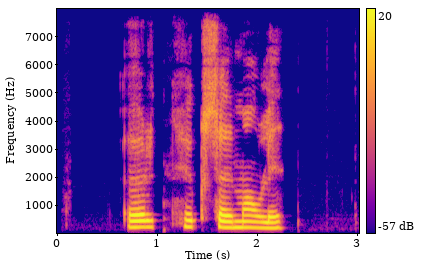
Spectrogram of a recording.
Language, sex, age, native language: Icelandic, male, 10, Icelandic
